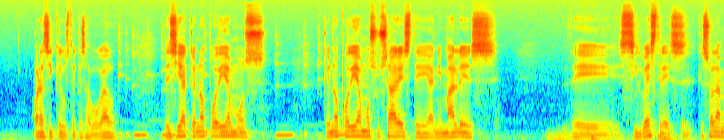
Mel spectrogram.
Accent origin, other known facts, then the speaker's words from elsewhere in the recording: Mexico; Nosotros somos mexicanos y podemos habitar en China. Nuestra hábitat es México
